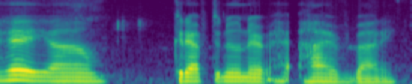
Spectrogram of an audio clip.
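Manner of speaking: quiet, soft voice. Showing walking in with your head down, speaking softly. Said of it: "With your head down, speaking softly".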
